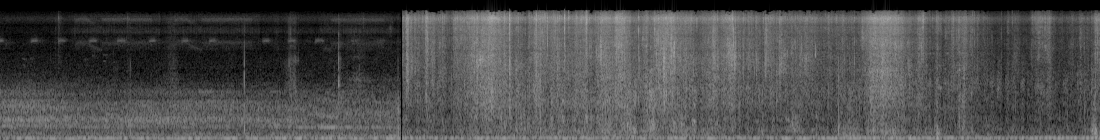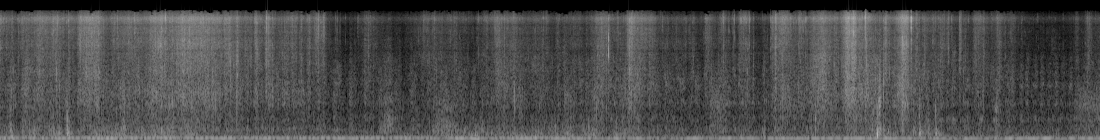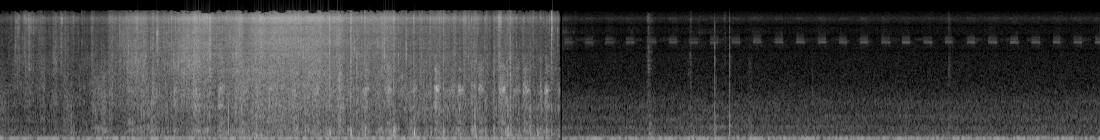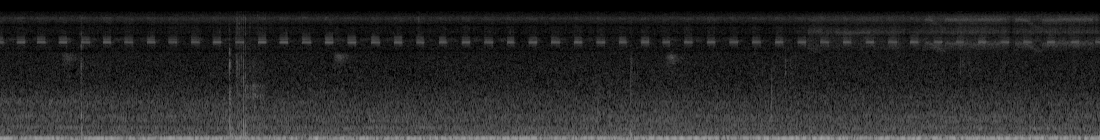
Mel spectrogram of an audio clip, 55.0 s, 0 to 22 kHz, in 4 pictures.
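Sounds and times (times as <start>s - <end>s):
dogs digging in dry leaves: 5.0s - 26.4s, 27.2s - 34.5s
high insect chirps: 5.0s - 55.0s.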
